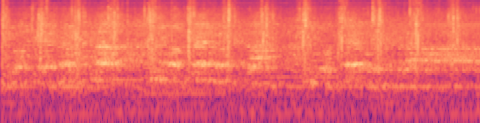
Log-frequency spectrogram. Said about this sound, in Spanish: Entre los nombres más vitoreados por la afición, el del entrenador Ivón Navarro.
